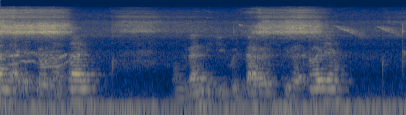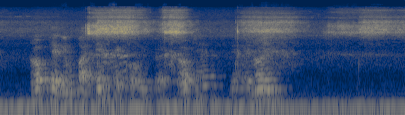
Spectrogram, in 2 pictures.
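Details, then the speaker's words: Stertor in a pediatric patient: noisy, low-pitched snorting breaths of nasal or nasopharyngeal origin, which the mother describes as breathing like a piglet. "es originado en nariz o castro fariña de tono bajo el paciente es cuando la madre refiere que respira como un marranito"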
